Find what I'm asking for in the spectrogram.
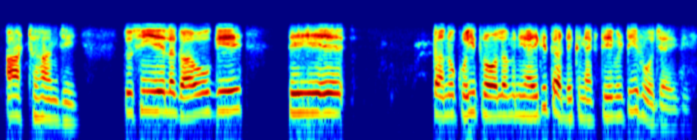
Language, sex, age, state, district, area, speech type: Punjabi, male, 30-45, Punjab, Kapurthala, rural, conversation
